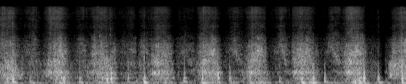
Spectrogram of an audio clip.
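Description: Both hands rapidly scratch a white fabric sheet on a bed with long nails. The result is a steady run of quick, rough scraping strokes with a dull, low-heavy rasp and little bright hiss.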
